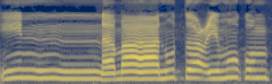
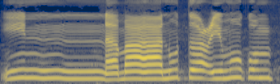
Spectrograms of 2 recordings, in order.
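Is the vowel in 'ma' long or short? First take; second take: long; long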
